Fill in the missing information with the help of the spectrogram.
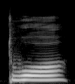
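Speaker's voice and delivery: duo held on one level pitch; flat first tone. Shown as a demonstration. Teacher demonstrates first tone, duo held level. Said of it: "which is the flat tone".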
